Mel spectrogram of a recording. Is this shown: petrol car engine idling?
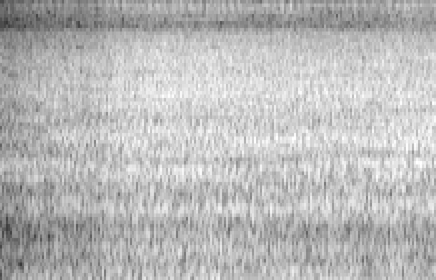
yes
